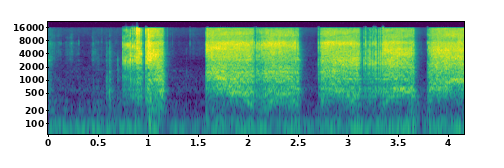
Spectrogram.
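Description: Protective plastic film being peeled off the stainless steel lid of a mini grill sandwich maker. It comes away in a short pull about a second in, then three longer pulls of about a second each, with brief pauses between them.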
